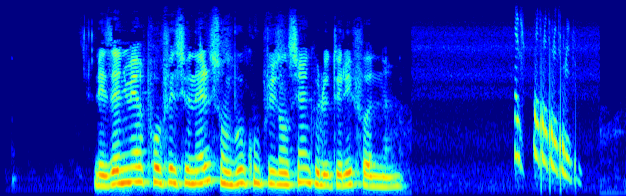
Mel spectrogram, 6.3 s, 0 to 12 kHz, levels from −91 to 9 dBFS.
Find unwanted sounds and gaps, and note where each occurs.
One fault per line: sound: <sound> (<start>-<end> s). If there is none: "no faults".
sound: chirp (5.1-5.8 s)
